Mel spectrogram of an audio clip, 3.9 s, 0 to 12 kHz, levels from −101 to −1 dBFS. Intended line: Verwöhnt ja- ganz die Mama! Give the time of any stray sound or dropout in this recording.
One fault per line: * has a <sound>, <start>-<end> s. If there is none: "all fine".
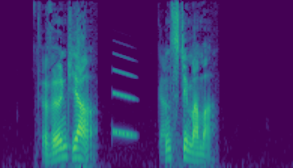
* has a chirp, 1.5-1.9 s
